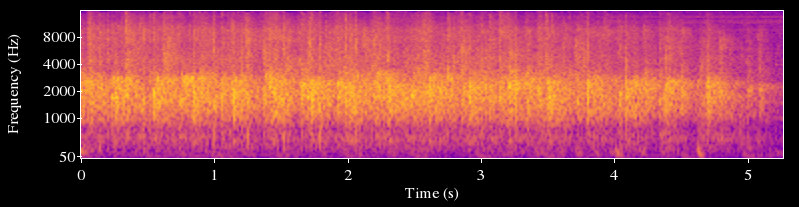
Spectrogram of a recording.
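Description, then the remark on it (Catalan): A live audience applauds the technician in the booth, a dense steady wash of many hands clapping at once, loud, fading only slightly toward the end. “Un aplaudiment per ahir també.”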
